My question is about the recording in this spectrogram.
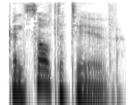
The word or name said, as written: consultative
